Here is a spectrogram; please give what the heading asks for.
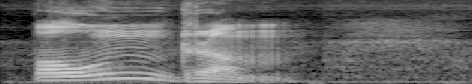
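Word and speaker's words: পৌণ্ড্রং: উচ্চারণের মতই হবে এবং শেষে অনুস্বার থাকার কারণে অর্ধেক ম হবে পৌন্ড্রম এরপর আছে দাদ মৌ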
